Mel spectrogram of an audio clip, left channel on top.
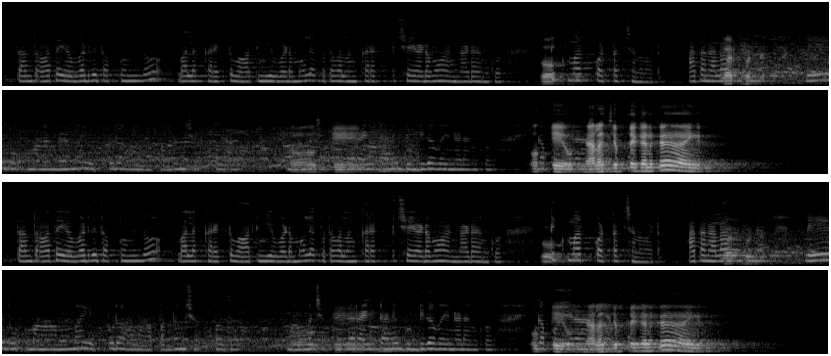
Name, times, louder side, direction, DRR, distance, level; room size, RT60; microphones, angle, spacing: voice 1, 0.1-6.5 6.8-10.7 11.1-14.4, right 2 dB, 25° right, 0.4 m, -43 dB
sound 1, 7.2-12.5, left 3 dB, 55° left, 0.8 m, -49 dB
voice 2, 11.1-11.9 13.6-15.3, left 4 dB, 90° left, 0.6 m, -30 dB
11.0 x 7.6 x 7.3 m
head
